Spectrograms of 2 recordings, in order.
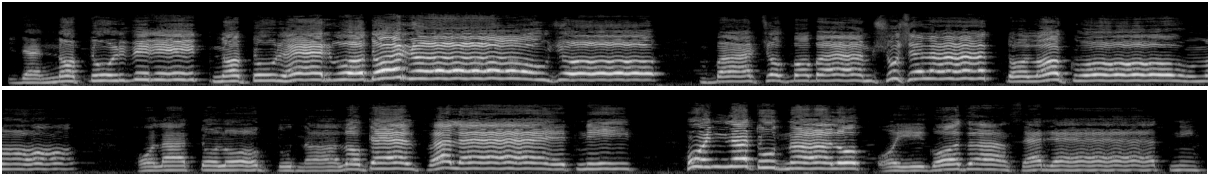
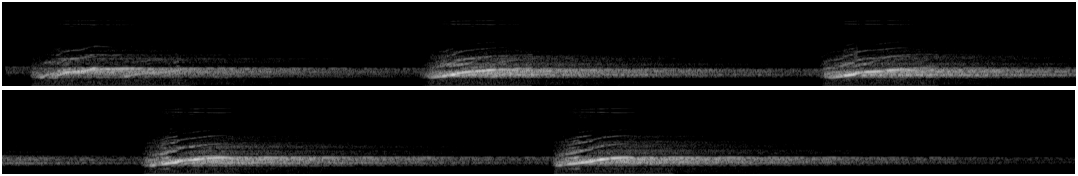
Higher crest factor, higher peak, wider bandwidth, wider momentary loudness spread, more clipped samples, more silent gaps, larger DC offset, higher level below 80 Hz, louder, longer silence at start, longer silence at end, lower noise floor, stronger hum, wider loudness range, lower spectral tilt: about the same, 16 dB vs 20 dB; first, 0 dBFS vs -8 dBFS; first, 12.5 kHz vs 9.2 kHz; second, 16 LU vs 25 LU; neither; neither; neither; first, -60 dBFS vs -82 dBFS; first, -15 LUFS vs -26 LUFS; second, 0.1 s vs 0.3 s; second, 0.1 s vs 1.8 s; second, -57 dBFS vs -64 dBFS; neither; about the same, 11 LU vs 11 LU; second, -3 dB/octave vs -4.5 dB/octave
